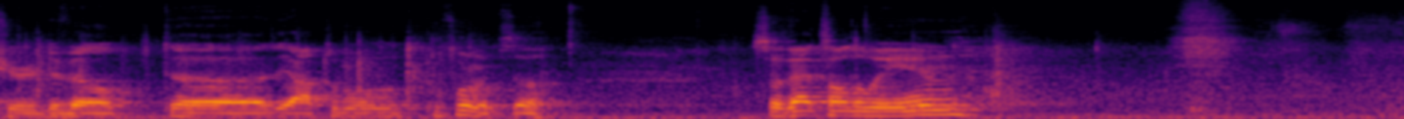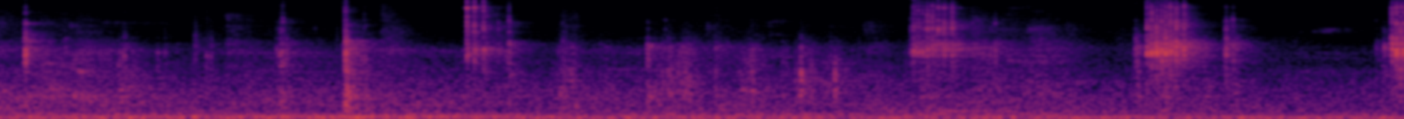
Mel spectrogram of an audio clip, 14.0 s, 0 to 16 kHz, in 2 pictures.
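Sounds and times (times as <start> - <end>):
ratchet clicking: 9.3 - 9.7, 11.6 - 14.0.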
